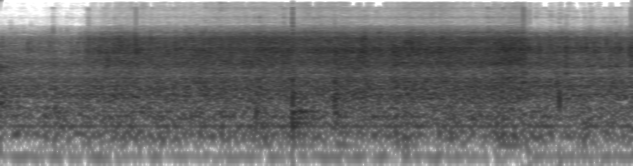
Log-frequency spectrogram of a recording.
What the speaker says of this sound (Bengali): এবার ভালো করে কষিয়ে নেব সব কিছু একসাথে।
